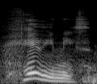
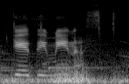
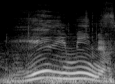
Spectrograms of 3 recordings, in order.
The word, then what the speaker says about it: Gediminas: Ahora debe ser un museo y es un lugar muy importante acá y se llama el duque de Gedimis. Gediminas. Gediminas. Sí, Gediminas. Bueno, tengo que aprender a pronunciar lituano.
